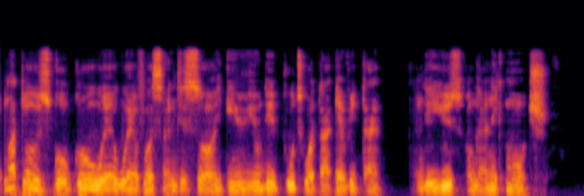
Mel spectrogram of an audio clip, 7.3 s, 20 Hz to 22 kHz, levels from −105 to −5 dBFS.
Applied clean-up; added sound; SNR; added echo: neural mask model DeepFilterNet 3.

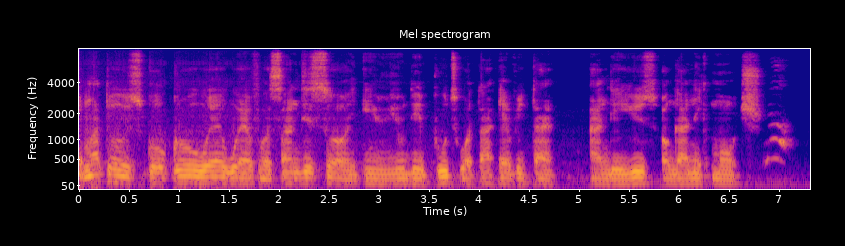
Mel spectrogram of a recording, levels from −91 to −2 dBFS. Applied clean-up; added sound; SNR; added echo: neural separator model SepFormer DNS4.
